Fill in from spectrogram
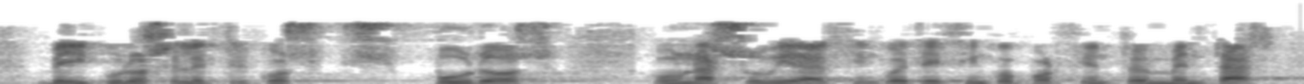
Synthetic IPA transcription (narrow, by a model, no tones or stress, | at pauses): be̞ikulo̞se̞le̞k̚t̪ɾiko̞spuɾo̞sko̞nunasuβ̞iðaðelθiŋkwent̪ajθiŋko̞po̞ɾθje̞nt̪oe̞mbẽ̞nt̪as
